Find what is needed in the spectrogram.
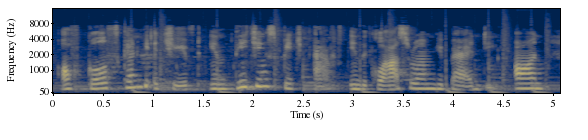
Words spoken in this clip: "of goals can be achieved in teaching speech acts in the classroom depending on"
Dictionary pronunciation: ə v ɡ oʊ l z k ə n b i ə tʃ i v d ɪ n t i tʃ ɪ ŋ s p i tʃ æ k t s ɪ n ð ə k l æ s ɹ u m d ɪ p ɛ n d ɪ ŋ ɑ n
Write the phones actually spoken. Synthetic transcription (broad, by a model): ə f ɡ oʊ l s k ə n b i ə tʃ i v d ɪ n t i tʃ ɪ ŋ s p i tʃ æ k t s ɪ n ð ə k l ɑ s ɹ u m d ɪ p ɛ n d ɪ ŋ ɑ n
